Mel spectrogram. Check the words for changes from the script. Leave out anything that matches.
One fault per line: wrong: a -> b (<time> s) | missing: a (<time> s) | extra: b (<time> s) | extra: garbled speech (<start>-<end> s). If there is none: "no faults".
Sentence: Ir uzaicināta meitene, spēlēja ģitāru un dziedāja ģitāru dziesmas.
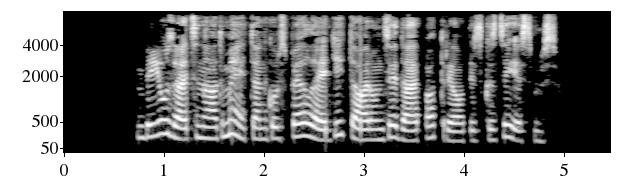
wrong: Ir -> Bija (0.8 s)
extra: kura (2.1 s)
wrong: ģitāru -> patriotiskas (3.7 s)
